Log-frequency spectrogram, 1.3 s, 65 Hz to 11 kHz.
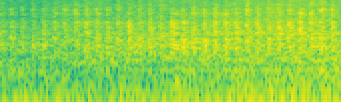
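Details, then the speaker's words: Nissan NP300 Calibre in reverse under load, heard from underneath, heavy oil spatter, gone in neutral: rapid regular knocking over low rumble keeping time with engine speed; likely internal engine knock. "Kaya talagang ito, malamang po ay engine knock po talaga yung naririnig nating problema po na yan."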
